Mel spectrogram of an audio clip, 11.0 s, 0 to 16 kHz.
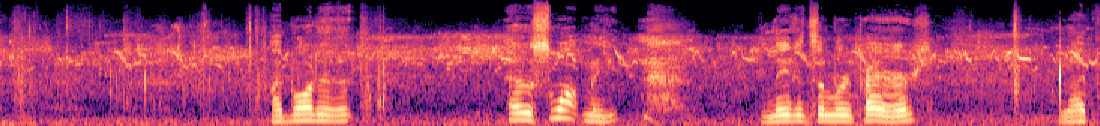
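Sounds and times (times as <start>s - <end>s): footsteps crunching on gravel: 0.0s - 4.3s, 9.1s - 11.0s
small birds chirping: 0.0s - 11.0s.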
